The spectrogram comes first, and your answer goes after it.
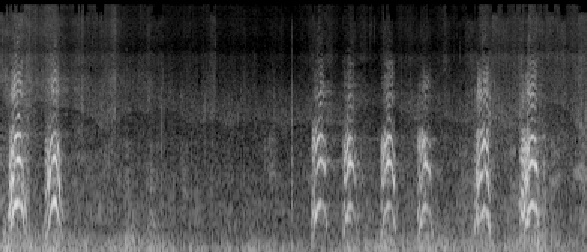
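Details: Leonberger dog possessively guarding a new toy: a run of short, moaning, arching yowls with rich harmonics, two at the start, then six more in quick succession about every half second, with faint rustling between.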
